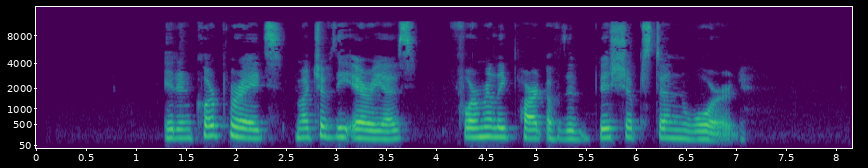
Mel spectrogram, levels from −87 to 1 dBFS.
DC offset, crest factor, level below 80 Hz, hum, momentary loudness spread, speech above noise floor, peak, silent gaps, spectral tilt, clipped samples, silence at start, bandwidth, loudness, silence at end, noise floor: under 0.1%; 18 dB; -78 dBFS; none; 9 LU; 47 dB; -10 dBFS; none; -4 dB/octave; under 0.1%; 1.3 s; 11.5 kHz; -27 LUFS; 1.05 s; -74 dBFS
